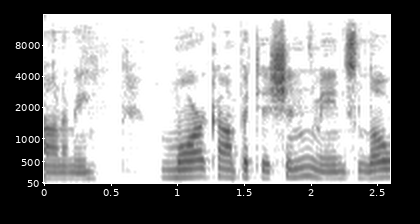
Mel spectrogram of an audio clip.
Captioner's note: speaking French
